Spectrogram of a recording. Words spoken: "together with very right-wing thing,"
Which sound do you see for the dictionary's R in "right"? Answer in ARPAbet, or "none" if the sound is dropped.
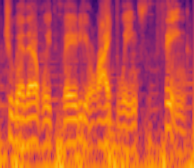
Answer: R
